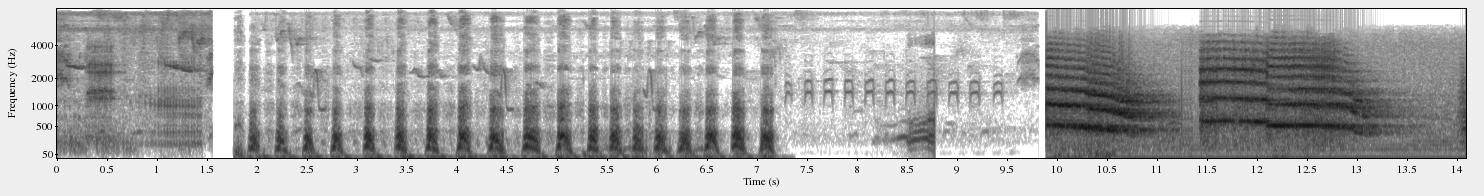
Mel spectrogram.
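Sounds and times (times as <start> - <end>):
gorilla hooting: 1.8 - 7.2.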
